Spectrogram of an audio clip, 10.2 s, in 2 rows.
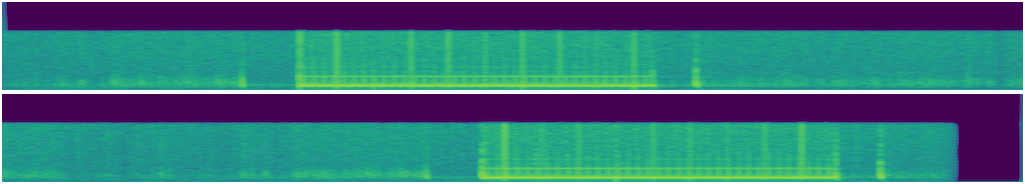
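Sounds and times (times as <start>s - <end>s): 
telephone: 1.5s - 3.4s, 7.5s - 9.4s.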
